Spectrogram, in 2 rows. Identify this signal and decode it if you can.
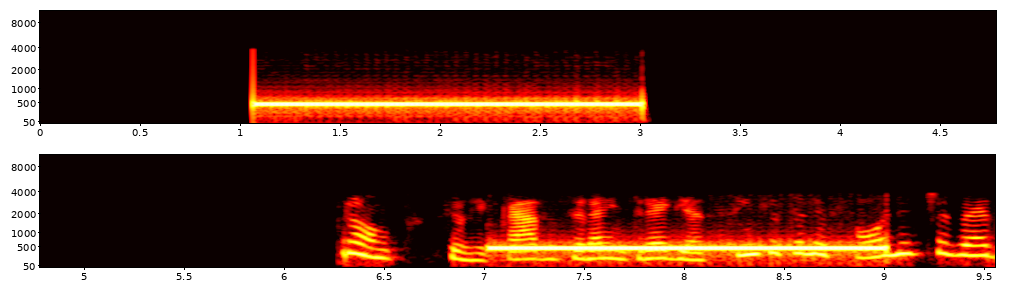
Ringback tone (North America), 440 + 480 Hz, with speech.
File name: out- -2002- - - .446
